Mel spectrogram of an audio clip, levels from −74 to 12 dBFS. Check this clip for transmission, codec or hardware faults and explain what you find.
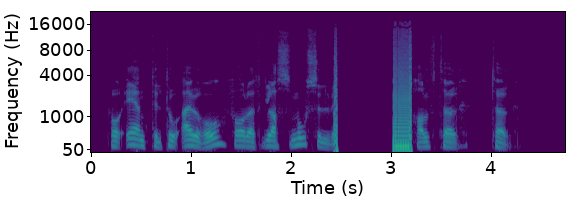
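Two hardware faults show up in this speech clip, one after the other near the end.

The first is a cable pulled and plugged in, from 2.43 to 3.21 s. A live lead comes out, and a pop marks the break. The sound then drops to near silence for about 0.73 s. As the plug goes back in, only the tip touches at first. That picks up 60 Hz mains buzz for about 0.16 s. A second pop follows as the full signal returns.

The second is processor overload crackle, from 3.66 to 3.88 s. The processor falls behind and misses a handful of buffer deadlines over that short stretch. Each missed buffer is filled with silence. The gaps are tiny, which fits buffers of under a millisecond. Their hard edges click against the speech. Together they form a short, gritty tearing that stops once the load eases.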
